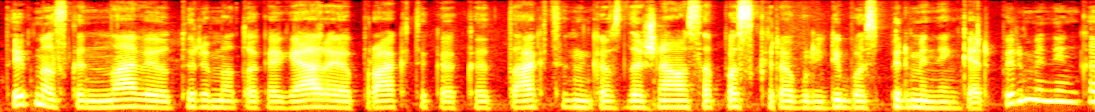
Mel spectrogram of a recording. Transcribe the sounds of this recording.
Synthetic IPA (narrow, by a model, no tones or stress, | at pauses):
t̪ɐɪpmʲɛsskɐnʲd̪ʲɪnɑːʋʲɛjɛːt̪ʊɾʲɪmʲɛt̪oːkʲɛɡʲæːɾɑːjɛpɾɑːkt̪ʲɪkɐkɐt̪ɑːktt͡s̪ʲɪnʲɪŋʲkɐsd̪ɐʒʲnʲɛʊsʲɛpɑːsʲkʲɪɾʲɐʋɐlʲd̪ʲiːboːspʲɪɾʲmʲɪnʲɪŋkʲɛɐɾpʲɪɾʲmʲɪnʲɪŋkɐ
